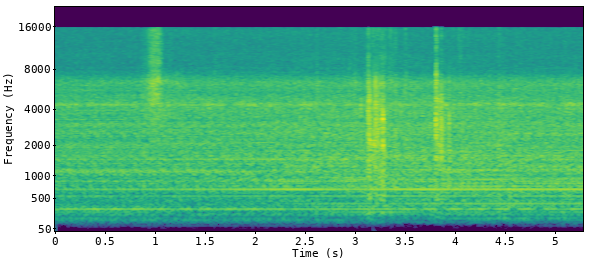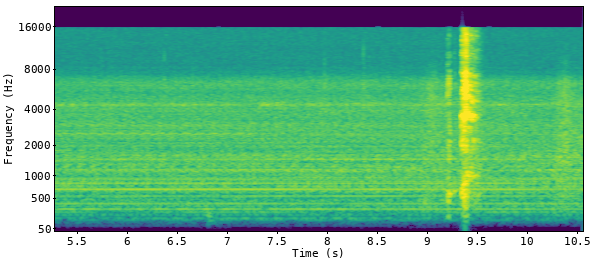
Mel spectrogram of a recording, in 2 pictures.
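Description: A steady mechanical hum of a nearby motor runs throughout. A few light handling knocks come in the middle, and a brief throat sound from a person, like a cough or throat clearing, comes near the end.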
